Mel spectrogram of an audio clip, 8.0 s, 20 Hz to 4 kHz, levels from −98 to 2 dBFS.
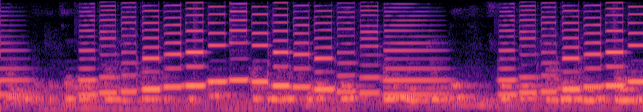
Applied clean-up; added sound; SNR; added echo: none; Wind instrument, woodwind instrument; -3 dB; reverberation time 0.9 s.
